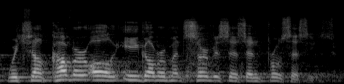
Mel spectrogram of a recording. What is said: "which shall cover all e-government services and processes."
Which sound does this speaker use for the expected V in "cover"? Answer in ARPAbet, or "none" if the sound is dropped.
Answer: V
